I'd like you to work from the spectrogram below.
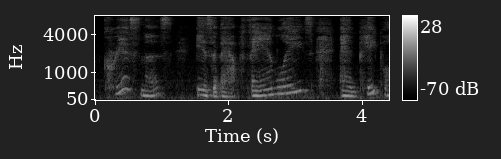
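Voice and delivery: soft, hushed kindly telling; gentle keepsake. Acted. Old ornament telling Oscar what Christmas means, softly. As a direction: explain it tenderly.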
